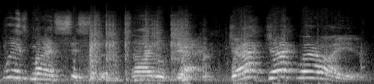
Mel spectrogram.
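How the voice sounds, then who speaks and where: A man's voice: very high-pitched, big pitch swings, measured pace, full character voice. A man playing a pompous, fussy alderman who scolds his lazy assistant, on an amateur village pantomime stage recorded from far off. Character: fussy pompous middle-aged male alderman shopkeeper. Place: pub skittle alley stage with audience. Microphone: far audience camera. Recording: distant live stage recording, background noise.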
